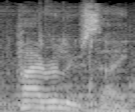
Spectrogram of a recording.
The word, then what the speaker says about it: Pyrolucite: Pyrolucite. Key syllable pyro, by the way, is the they mine in Via Verde Province to turn cocoa leaves into highquality cocaine.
